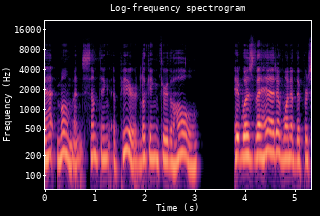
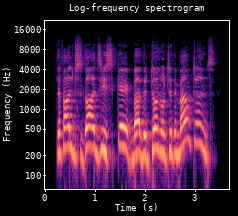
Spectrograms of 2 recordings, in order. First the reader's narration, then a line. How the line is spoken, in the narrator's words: he screamed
